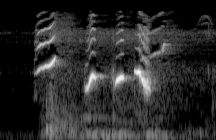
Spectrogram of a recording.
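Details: Greater green leafbird singing emotionally charged 'gacor' song full of 'ngentrok' fills, meant to provoke caged leafbirds: a long rising whistle followed by three short, bright whistled notes, the last sliding downward, over a faint low murmur.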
